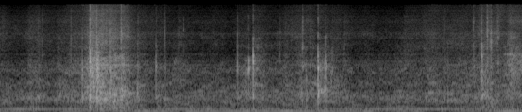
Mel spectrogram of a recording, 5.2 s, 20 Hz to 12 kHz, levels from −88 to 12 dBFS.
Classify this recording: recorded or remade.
remade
